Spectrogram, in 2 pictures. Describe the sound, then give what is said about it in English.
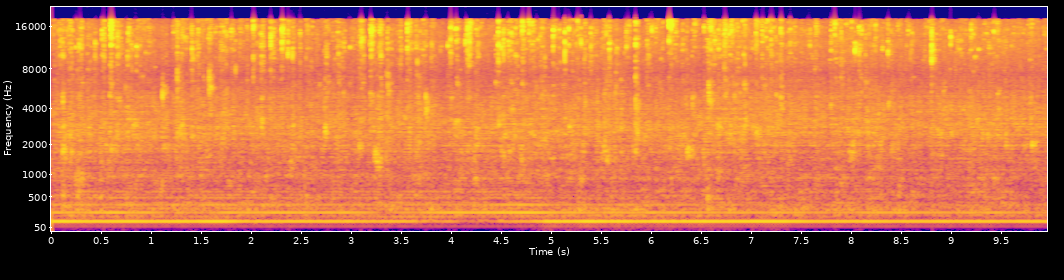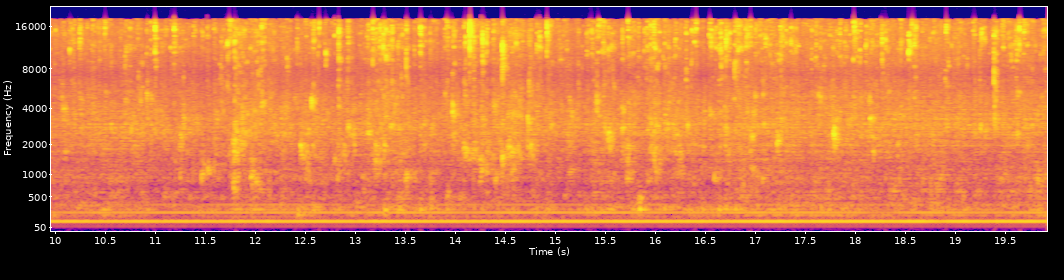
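Water runs and drains steadily from a jacuzzi with a low mechanical pump hum beneath it, punctuated by small trickles and drips, continuous for the whole stretch with no voices. “Like, the jacuzzi is just, like, lose water.”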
